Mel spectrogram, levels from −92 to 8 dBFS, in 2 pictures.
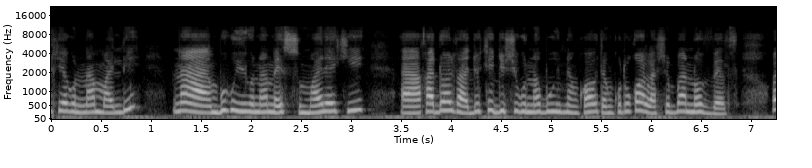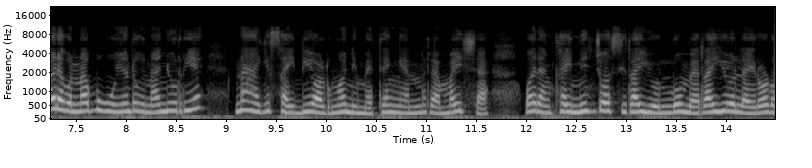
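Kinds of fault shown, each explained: Nellymoser compression: rough, hissy, smeared speech with an underwater quality and nothing above 10.6 kHz, likely Flash's Nellymoser Asao codec replacing starved bands with noise.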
